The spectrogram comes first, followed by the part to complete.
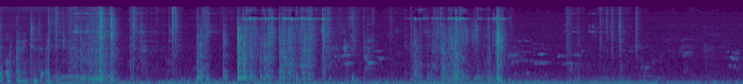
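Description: Upturned wicker basket shuffling and knocking on a wooden floor, with the toy balls inside it rattling and jingling: a run of clicks and knocks with bursts of high jingling, busiest between about two and ten seconds in.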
